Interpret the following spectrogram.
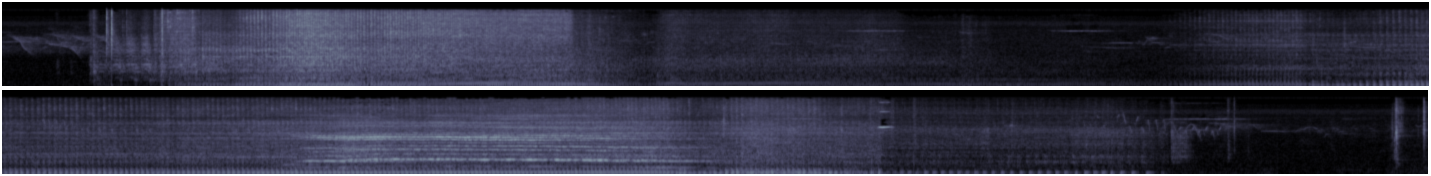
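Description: An open jeep's engine starts about a second in and revs, then runs steadily as the jeep drives off, growing louder from about twelve seconds and fading out near the end. A high, slowly falling tone sounds over it for a few seconds in the middle.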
